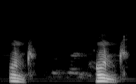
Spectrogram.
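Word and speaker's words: Hund: যেমন হা উ হু এন্ড ডে, হুন্ড হুন্ড।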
